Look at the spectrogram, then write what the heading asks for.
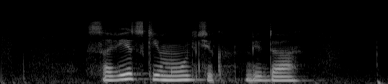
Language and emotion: Russian, sad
